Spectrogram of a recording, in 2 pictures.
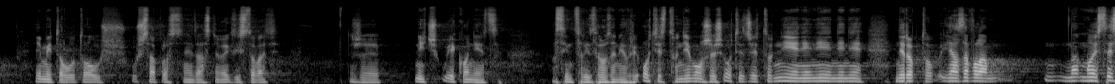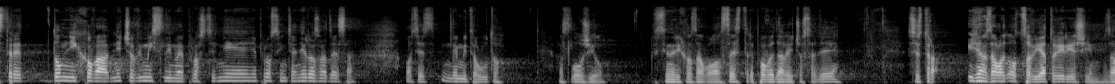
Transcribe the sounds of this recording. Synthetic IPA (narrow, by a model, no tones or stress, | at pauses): jɛmit̪ɔluːt̪ɔuʃuʃsapɾɔscɛɲɛd̪aːsɲɔʊɛɡzist̪ɔʋac | ʒɛ | ɲit͡ʃjɛkɔɲɪɛt͡s | asint͡sɛliːzɦɾɔzɛniɦɔʋɔɾiʔɔcɛt͡st̪ɔɲɛmʊɔʒɛʃɔcɛd͡zʒɛt̪ɔɲɪɛɛɲɛɲɪɛɲɛɲɛɲɛɾɔp̚t̪ɔjazaʋɔlaːm | amɔjɛsɛst̪ɾɛ | d̪ɔmɲiːxɔʋaɲɛt͡ʃɔʋimisliːmɛpɾɔscɛɲɪɛɲɛpɾɔsimcaɲɛɾɔzʋaːd͡zajsaɔcɛt͡sɲɛmit̪ɔluːt̪ɔ | azlɔʒḭl | sinɾiːxlɔzaʋɔlalsɛst̪ɾɛpɔʋɛd̪alit͡ʃɔsaɟɛjɛ | sɛst̪ɾaiɟɛmzaʋɔlaɟɔt̪t͡sɔʋijaːt̪ɔʋiɾɪɛʃimza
